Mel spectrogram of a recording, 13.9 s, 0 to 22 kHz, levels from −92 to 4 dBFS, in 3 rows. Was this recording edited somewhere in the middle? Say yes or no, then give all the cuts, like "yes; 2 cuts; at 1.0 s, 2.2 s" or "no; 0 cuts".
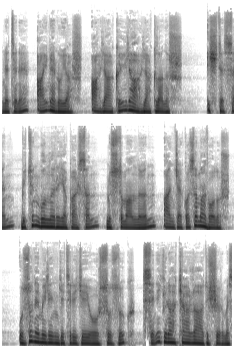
yes; 1 cut; at 8.7 s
